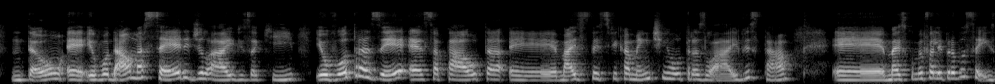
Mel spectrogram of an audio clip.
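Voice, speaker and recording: Brazilian female psychologist, higher-pitched voice, conversational live explainer. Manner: explanatory, acts out parent and child dialogues; frequent "né?" and "tá?" tag questions. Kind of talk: live parenting talk.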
